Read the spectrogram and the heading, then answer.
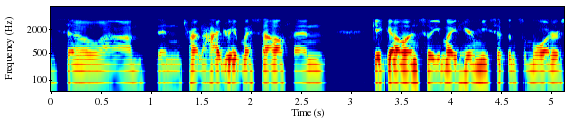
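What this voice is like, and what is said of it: Slightly hoarse voice. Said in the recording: “I do have a little bit of a cold, so if you do hear me coughing or my voice sounds a little hoarse,”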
